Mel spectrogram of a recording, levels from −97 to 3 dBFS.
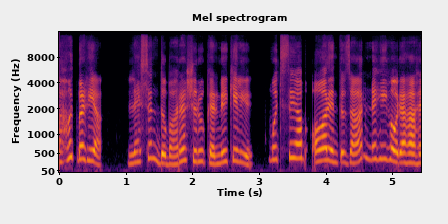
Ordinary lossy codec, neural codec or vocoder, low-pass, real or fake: none; codec, 44.1 kHz, 7.8 kbps, DAC; 14.4 kHz; fake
